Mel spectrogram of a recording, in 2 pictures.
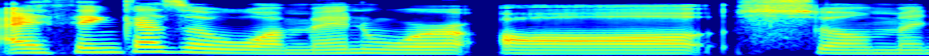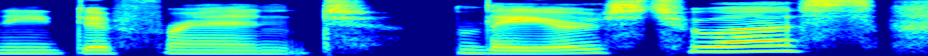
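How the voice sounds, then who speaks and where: A woman with a plain, everyday voice speaks fairly slowly in a fairly low pitch with ordinary pitch variation, recorded very cleanly against a silent background with a dry, close sound and no echo. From Venezuela, moved to US at eight. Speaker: podcast host and entrepreneur. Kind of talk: casual interview chat.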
